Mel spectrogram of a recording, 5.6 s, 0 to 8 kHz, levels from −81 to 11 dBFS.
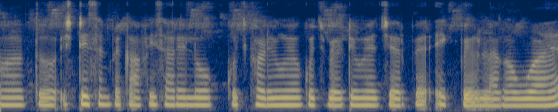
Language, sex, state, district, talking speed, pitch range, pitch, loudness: Hindi, female, Punjab, Kapurthala, 205 wpm, 185-195 Hz, 195 Hz, -16 LUFS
